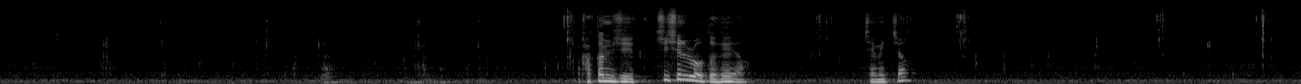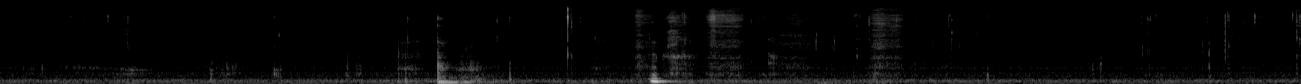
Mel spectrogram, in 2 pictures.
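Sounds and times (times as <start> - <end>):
person chewing: 0.5 - 5.8, 8.0 - 8.6, 9.4 - 17.3, 17.9 - 19.0, 20.6 - 26.0.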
